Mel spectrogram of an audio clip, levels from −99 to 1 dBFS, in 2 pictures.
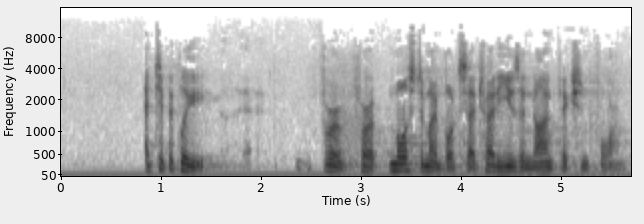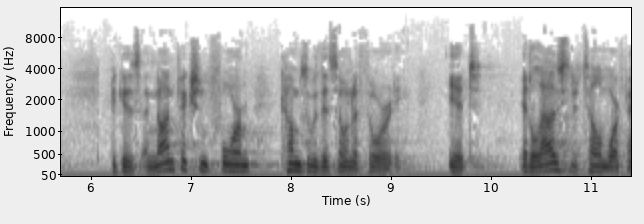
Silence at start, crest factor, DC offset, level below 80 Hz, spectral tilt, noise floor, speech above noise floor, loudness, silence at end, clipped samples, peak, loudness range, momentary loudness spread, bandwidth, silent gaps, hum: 0 s; 18 dB; under 0.1%; -48 dBFS; -6 dB/octave; -47 dBFS; 22 dB; -26 LUFS; 0 s; under 0.1%; -8 dBFS; 2 LU; 16 LU; 10.5 kHz; none; none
